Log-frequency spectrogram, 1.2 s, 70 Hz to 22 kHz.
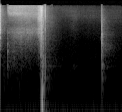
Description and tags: large Monster Energy Drink Can Top Opening 2
Another take of a Large Monster Energy drink opening after its tape is removed from its top.
Monster, can, energy, soda, power, energy-drink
